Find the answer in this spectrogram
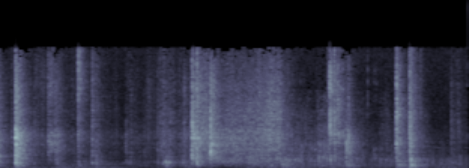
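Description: Action-figure box being opened and handled by hand: a few sharp clicks and knocks of the packaging, with a sliding rustle about two seconds in.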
